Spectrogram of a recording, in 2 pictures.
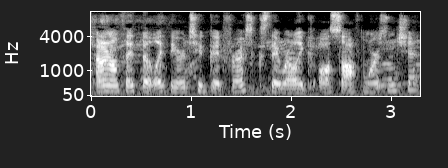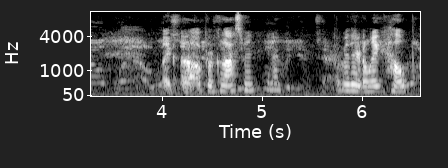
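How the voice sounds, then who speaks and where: A woman's voice: mid-range voice, quick pace, a crowd in the background. A young adult woman hosting a casual couple's Q&A vlog, chatting candidly with loose, profane phrasing. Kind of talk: casual chat.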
